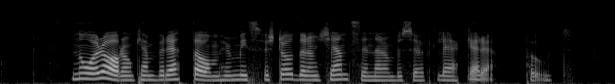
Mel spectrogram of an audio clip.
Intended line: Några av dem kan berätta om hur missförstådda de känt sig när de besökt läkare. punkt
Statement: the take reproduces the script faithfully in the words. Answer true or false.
false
